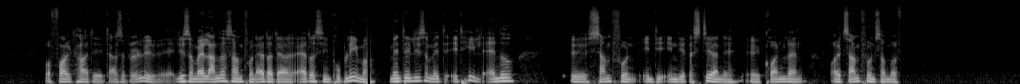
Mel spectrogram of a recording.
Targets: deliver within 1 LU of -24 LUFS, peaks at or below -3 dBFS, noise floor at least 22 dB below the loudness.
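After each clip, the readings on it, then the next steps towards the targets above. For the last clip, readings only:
dropouts 1; longest dropout 35 ms; loudness -27.0 LUFS; peak -11.0 dBFS; loudness target -24.0 LUFS
-> interpolate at 3.67, 35 ms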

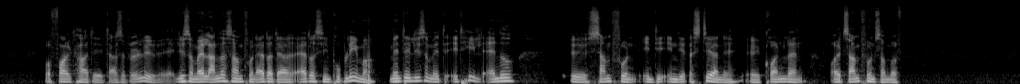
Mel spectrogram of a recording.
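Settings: dropouts 0; loudness -27.0 LUFS; peak -11.0 dBFS; loudness target -24.0 LUFS
-> gain +3 dB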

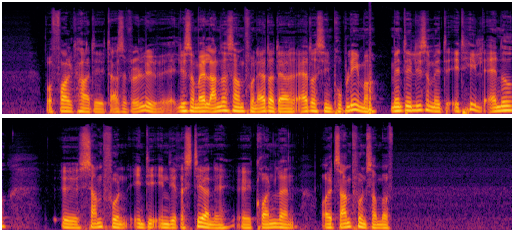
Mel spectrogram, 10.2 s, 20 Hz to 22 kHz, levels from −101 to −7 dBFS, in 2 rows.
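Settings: loudness -24.0 LUFS; peak -8.0 dBFS; noise floor -62 dBFS

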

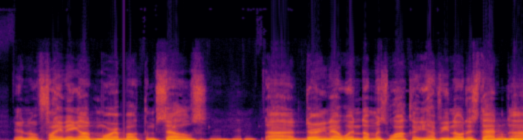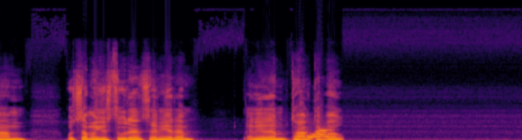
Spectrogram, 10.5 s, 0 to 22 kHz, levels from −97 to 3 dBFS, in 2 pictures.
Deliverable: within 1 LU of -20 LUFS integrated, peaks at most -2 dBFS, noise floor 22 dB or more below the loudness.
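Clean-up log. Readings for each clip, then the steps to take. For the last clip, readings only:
clipped 0.4%; flat tops at -15.5 dBFS; dropouts 1; longest dropout 8.3 ms; loudness -25.5 LUFS; peak -15.5 dBFS; loudness target -20.0 LUFS
-> clip repair -15.5 dBFS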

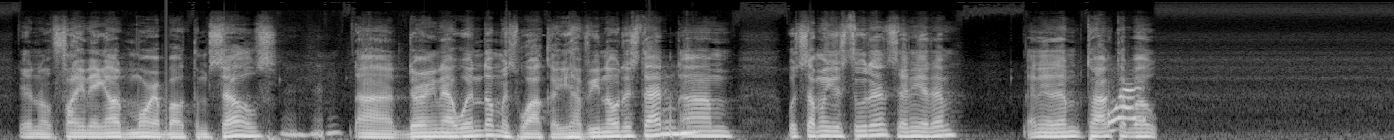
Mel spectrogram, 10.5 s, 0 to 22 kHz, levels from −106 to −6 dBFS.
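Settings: clipped 0.0%; dropouts 1; longest dropout 8.3 ms
-> interpolate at 1.24, 8.3 ms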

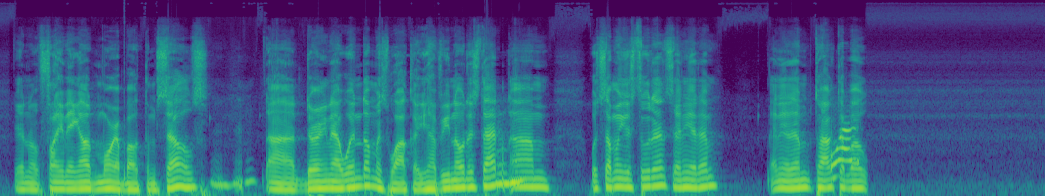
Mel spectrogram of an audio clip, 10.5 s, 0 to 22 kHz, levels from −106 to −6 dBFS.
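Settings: dropouts 0; loudness -25.5 LUFS; peak -10.5 dBFS; loudness target -20.0 LUFS
-> gain +5.5 dB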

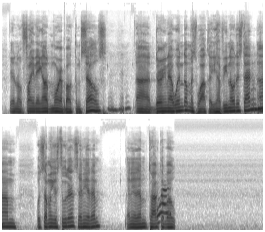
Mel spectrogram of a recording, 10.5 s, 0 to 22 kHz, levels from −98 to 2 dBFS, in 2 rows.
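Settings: loudness -20.0 LUFS; peak -5.0 dBFS; noise floor -55 dBFS

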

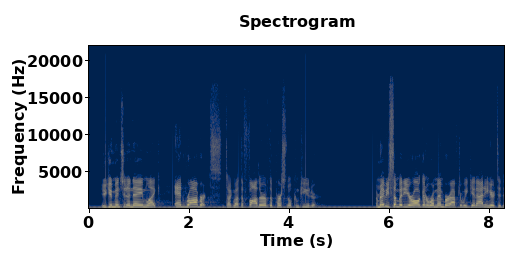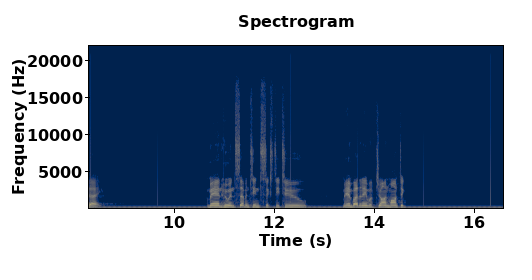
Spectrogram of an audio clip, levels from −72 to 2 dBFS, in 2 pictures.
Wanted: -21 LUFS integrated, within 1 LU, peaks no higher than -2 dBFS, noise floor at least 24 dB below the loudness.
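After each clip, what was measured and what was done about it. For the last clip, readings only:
clicks 13; hum 60 Hz; harmonics up to 300 Hz; hum level -41 dBFS; loudness -28.0 LUFS; peak -10.0 dBFS; loudness target -21.0 LUFS
-> de-click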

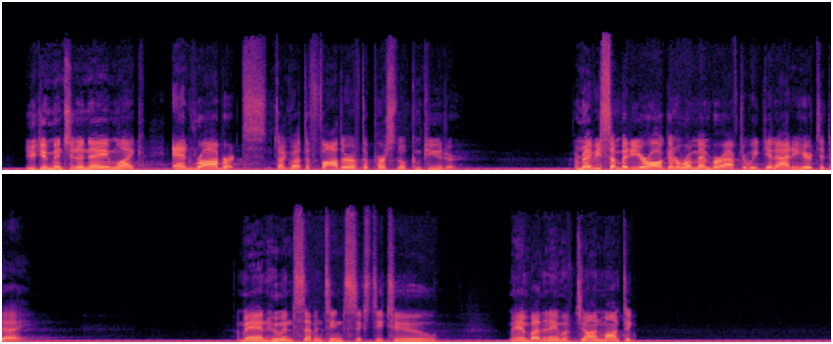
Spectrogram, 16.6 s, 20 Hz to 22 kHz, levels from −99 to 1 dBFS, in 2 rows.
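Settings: clicks 0; hum 60 Hz; harmonics up to 300 Hz; hum level -41 dBFS
-> notches 60/120/180/240/300 Hz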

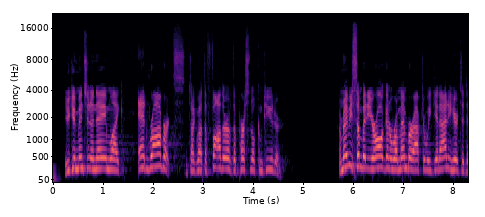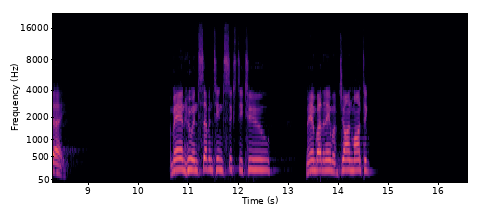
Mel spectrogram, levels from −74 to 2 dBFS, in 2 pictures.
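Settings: hum none; loudness -28.0 LUFS; peak -9.5 dBFS; loudness target -21.0 LUFS
-> gain +7 dB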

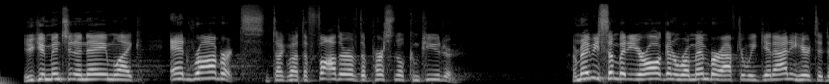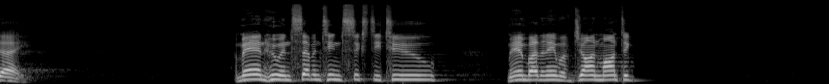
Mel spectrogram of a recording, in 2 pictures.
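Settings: loudness -21.0 LUFS; peak -2.5 dBFS; noise floor -74 dBFS

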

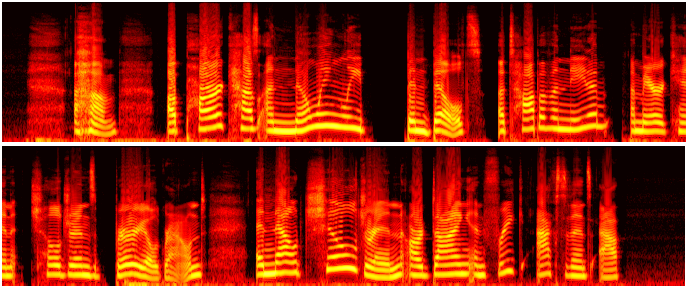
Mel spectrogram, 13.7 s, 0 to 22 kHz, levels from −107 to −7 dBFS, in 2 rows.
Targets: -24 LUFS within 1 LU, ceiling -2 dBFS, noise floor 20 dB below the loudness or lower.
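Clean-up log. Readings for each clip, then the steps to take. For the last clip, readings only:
clipped 1.1%; flat tops at -24.0 dBFS; loudness -33.0 LUFS; peak -24.0 dBFS; loudness target -24.0 LUFS
-> clip repair -24 dBFS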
